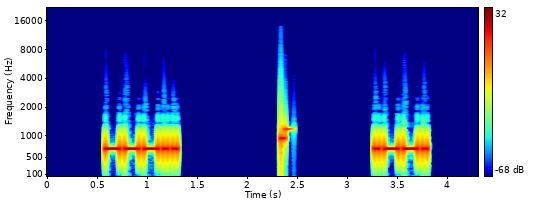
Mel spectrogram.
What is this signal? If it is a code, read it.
Morse code, heard as a keyed tone, about 25 wpm, 700 Hz. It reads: 8 P
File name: Single-Letter-Number-25wpm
